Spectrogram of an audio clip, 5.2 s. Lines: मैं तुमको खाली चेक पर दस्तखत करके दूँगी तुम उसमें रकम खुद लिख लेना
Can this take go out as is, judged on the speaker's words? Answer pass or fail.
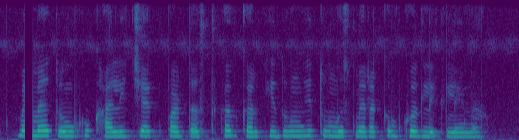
pass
